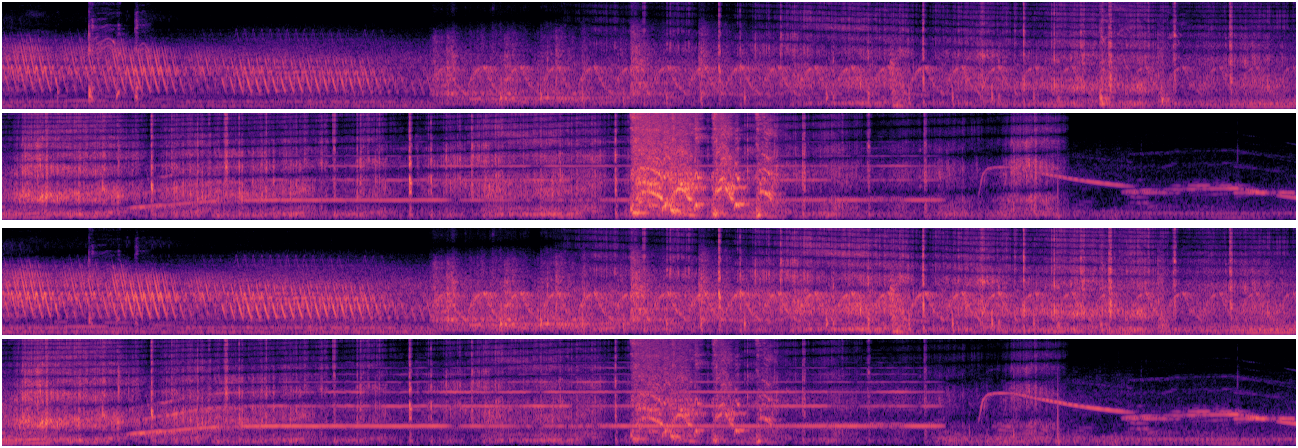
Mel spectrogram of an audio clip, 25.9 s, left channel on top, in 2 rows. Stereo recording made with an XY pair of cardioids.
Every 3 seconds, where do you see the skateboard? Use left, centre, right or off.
off, right, right, right, centre, left, left, left, off.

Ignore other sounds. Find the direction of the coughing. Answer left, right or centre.
left.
